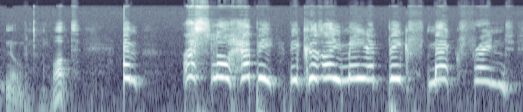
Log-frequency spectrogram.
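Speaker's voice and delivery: very high, sweet little pony voice; squeaky Twilight. Acted. Twilight answers the wizard in a very high, happy squeak. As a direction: chirp it like a toy pony.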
